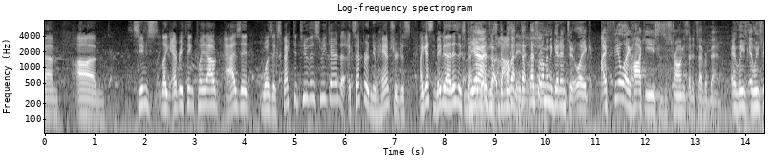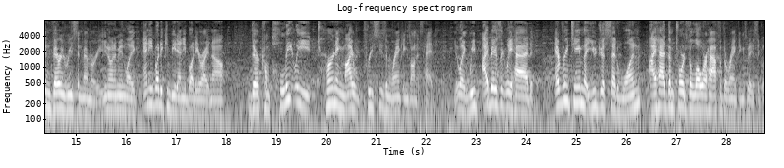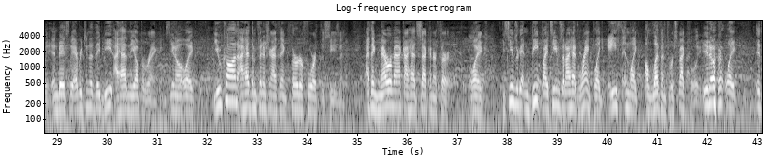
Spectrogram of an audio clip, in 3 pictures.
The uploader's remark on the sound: LIVE from the Homecoming tailgate!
